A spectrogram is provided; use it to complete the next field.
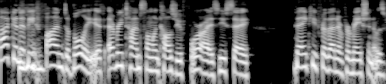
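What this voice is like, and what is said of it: Usual voice. Nothing is said of it.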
